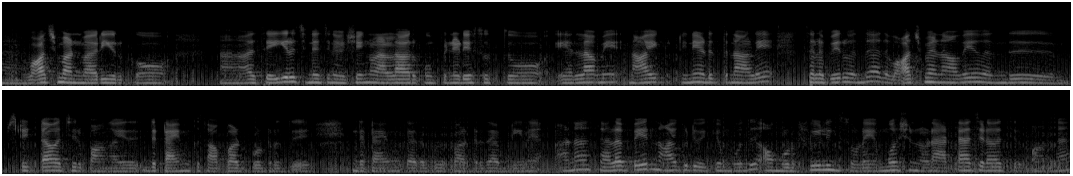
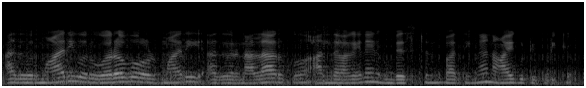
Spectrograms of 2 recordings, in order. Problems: constant background noise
